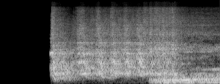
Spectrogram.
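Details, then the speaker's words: Perodua Viva manual with its original ECU refitted, in a diagnosis of a sudden ECU failure. Silence, then about a second of quick cranking before it catches and settles into a steady idle; normal start. "Oke, start jalan engine Kita tengok keadaan engine berpusing dan kita akan ya. Kereta sudah hidup kita akan matikan menggunakan ECU yang asal."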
